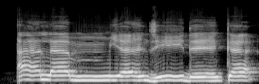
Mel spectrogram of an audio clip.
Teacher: দাল কলকলার হরফ নিচের দিকে ধাবিত করে ধাক্কা দিয়ে উচ্চারণ করব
